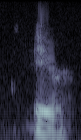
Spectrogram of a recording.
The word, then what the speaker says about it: heir: Air. The H is silent.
